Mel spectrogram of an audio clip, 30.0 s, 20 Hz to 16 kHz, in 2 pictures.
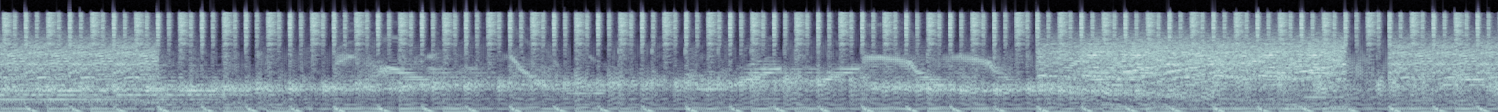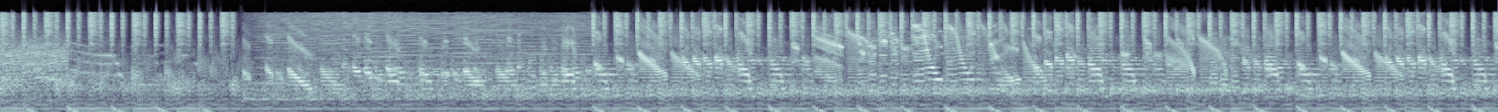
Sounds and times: Exciting music: 0.0s - 29.9s
Soundtrack music: 0.0s - 29.9s.

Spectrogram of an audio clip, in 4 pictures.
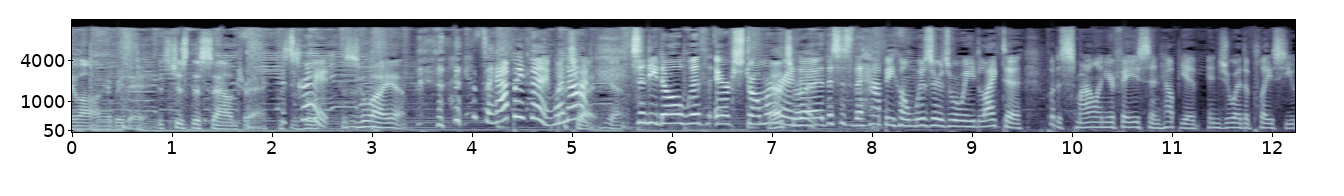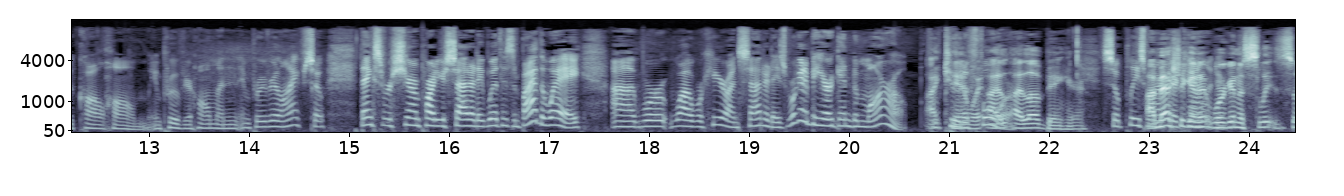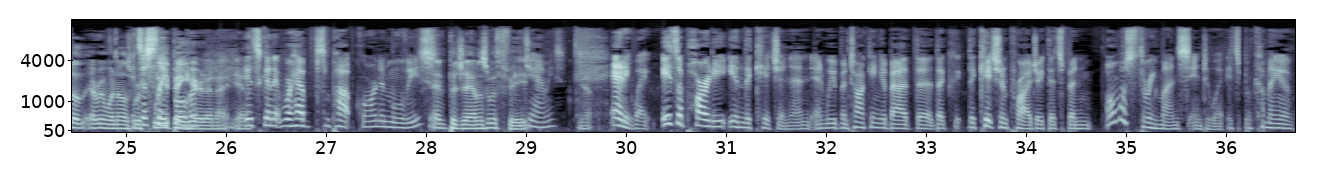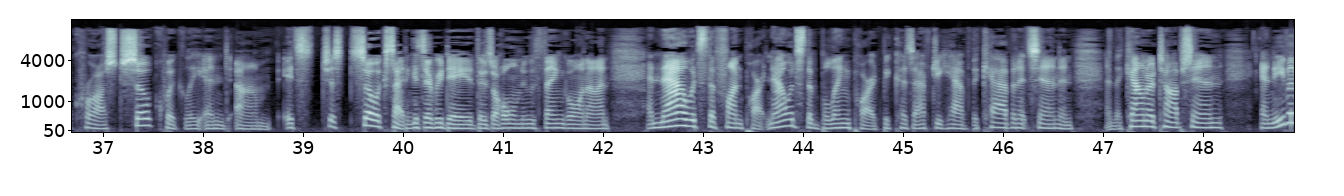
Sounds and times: Speech: 0.0s - 48.9s.

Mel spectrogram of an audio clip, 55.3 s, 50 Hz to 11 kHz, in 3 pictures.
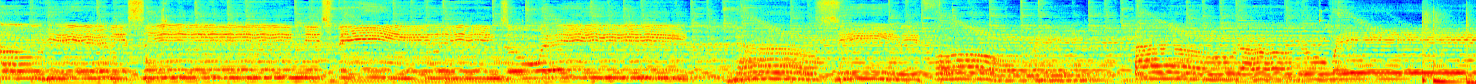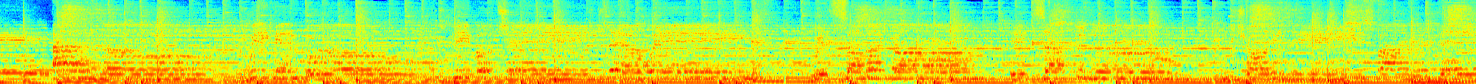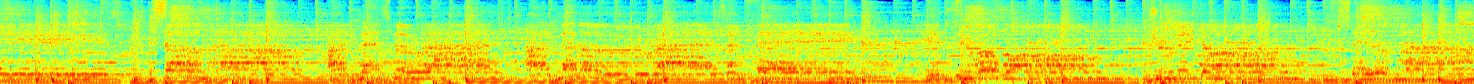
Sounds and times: Heavy metal: 0.0s - 55.3s.

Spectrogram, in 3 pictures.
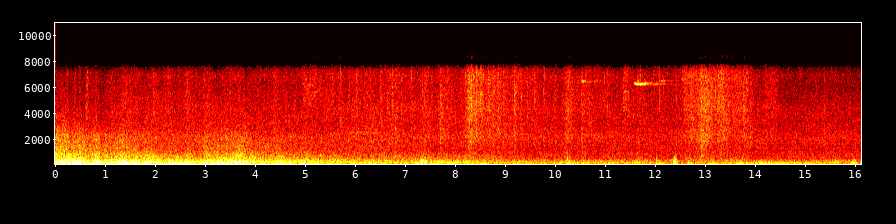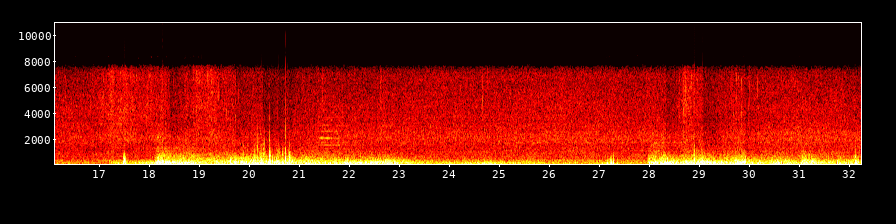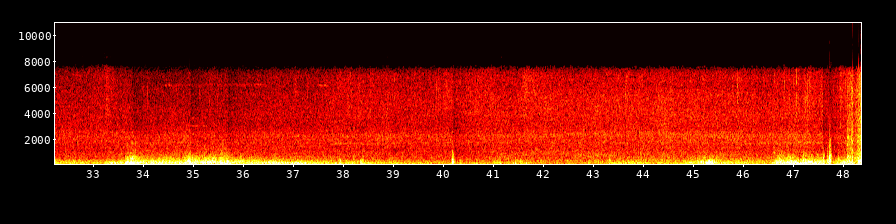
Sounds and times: Thunder: 0.0s - 16.3s, 17.0s - 48.3s
Rain: 0.0s - 48.3s.

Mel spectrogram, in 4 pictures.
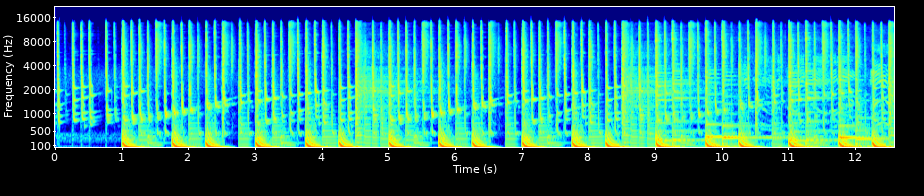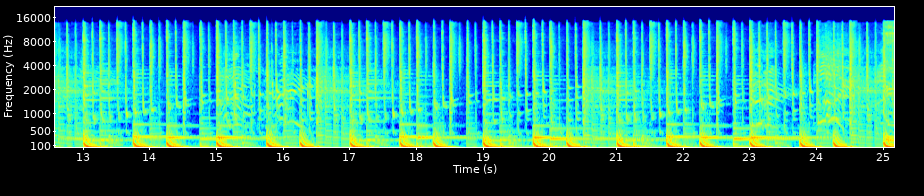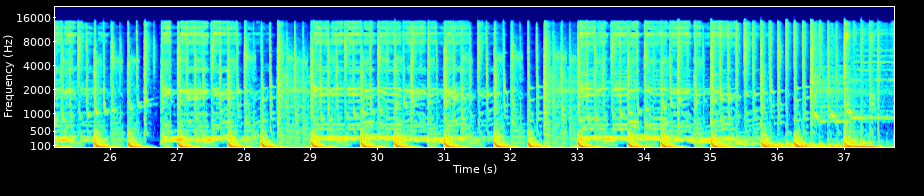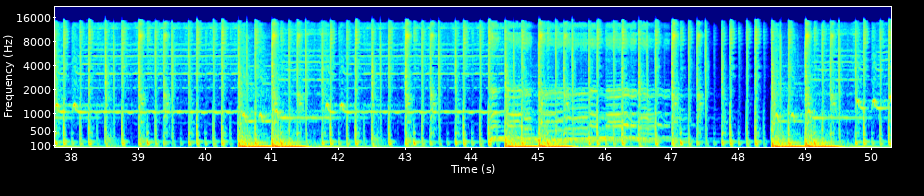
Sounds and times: Disco: 1.0s - 36.8s.

